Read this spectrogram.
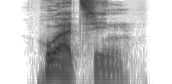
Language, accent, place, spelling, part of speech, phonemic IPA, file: German, Germany, Berlin, Hoatzin, noun, /ˈhoːa̯t͡sɪn/, De-Hoatzin.ogg
- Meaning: hoatzin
